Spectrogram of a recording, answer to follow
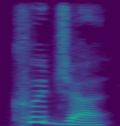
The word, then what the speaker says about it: could you: like anything to drink could you sounds like Kuja could you close the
